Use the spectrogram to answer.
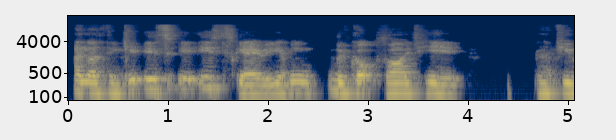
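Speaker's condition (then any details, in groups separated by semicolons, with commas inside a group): Cerebral palsy and dyspraxia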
